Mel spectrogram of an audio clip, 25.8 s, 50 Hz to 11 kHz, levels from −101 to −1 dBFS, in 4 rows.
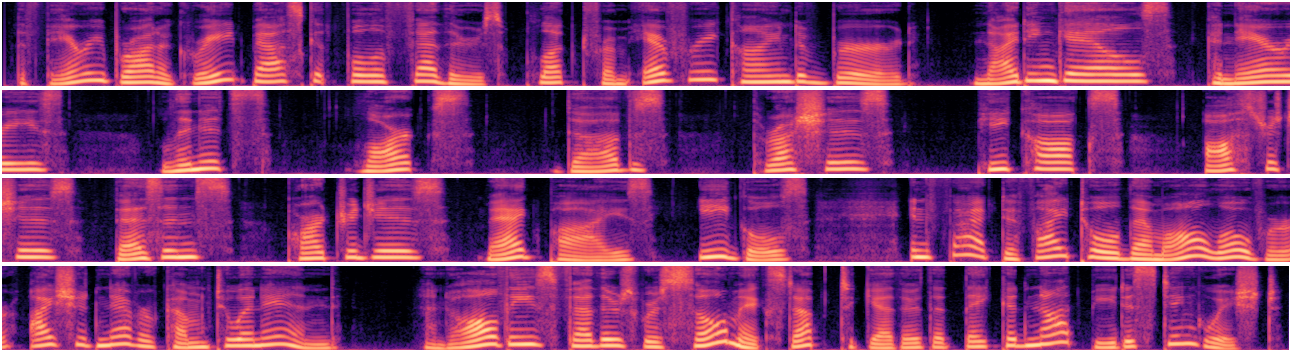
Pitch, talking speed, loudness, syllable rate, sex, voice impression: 220 Hz, 130 wpm, -17 LUFS, 4.3 syllables/s, female, feminine, adult-like, tensed, powerful, bright, soft, fluent, friendly, reassuring, elegant, slightly kind, slightly intense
